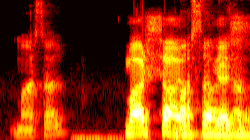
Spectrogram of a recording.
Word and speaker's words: Marçal: And speaking of Marcal, is that how you pronounce his name? Marçal? Marçal. Marçal, Yes. Yeah, Yeah. Marçal.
